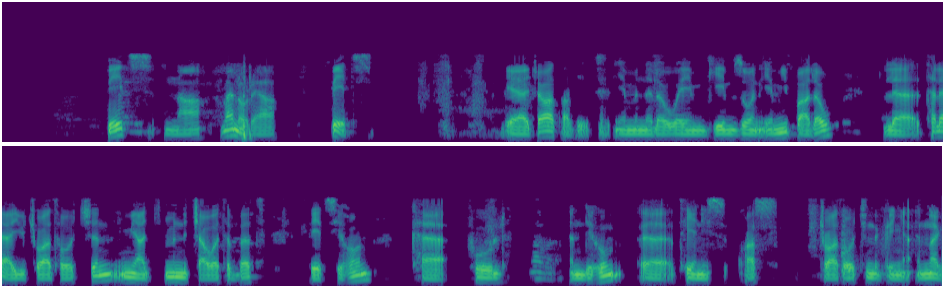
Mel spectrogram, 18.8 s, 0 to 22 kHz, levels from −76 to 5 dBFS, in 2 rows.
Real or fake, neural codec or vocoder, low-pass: real; none; 5.4 kHz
